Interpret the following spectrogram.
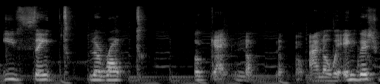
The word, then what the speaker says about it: Yves Saint Laurent: set the wrong okay so no T no no Yves Saint Laurent okay I know we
